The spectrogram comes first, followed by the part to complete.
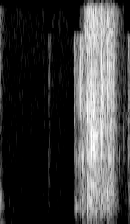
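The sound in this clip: Tarot cards being shuffled and handled: after near silence, a single dense rustling flutter lasts about a second, followed by a brief softer flick of cards.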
